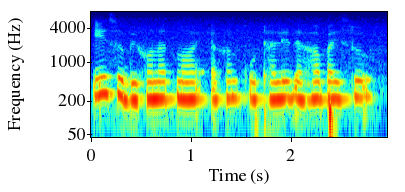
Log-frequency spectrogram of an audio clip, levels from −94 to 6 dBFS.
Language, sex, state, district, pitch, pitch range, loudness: Assamese, female, Assam, Sonitpur, 220 Hz, 215-230 Hz, -17 LUFS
